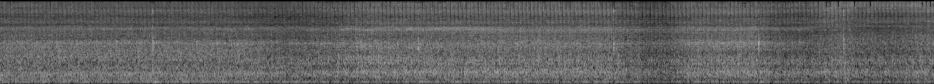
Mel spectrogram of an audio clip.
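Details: Ford F-150 5.0 V8 idling steadily with faint, irregular knocks that come and go over the hum; the knocking went away and came back.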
